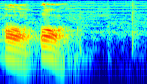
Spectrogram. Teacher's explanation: आ एक ऐसा शब्द है जिसके उच्चारण में मुख पूरा खुलता है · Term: विवृत स्वर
